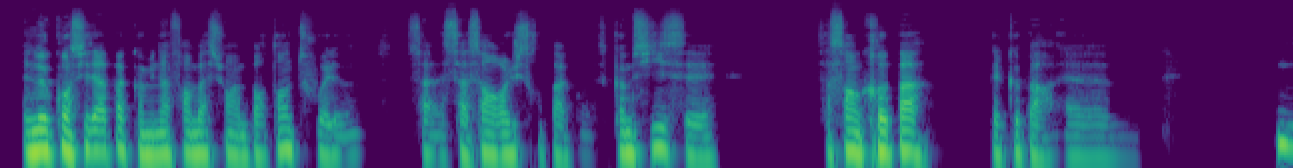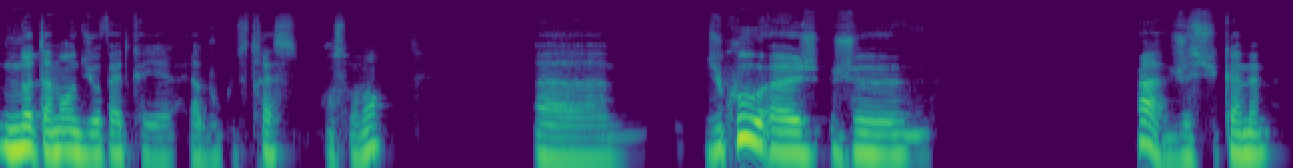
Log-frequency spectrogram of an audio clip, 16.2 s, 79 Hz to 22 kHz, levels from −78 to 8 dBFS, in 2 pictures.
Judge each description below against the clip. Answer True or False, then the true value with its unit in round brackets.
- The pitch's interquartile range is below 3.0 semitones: True (2.6 semitones)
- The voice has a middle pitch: False (130 Hz)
